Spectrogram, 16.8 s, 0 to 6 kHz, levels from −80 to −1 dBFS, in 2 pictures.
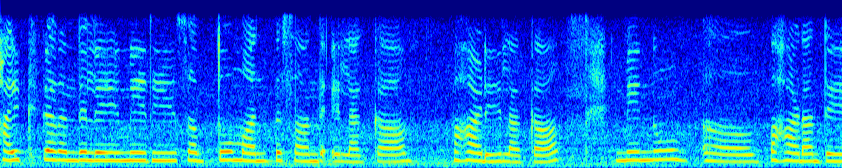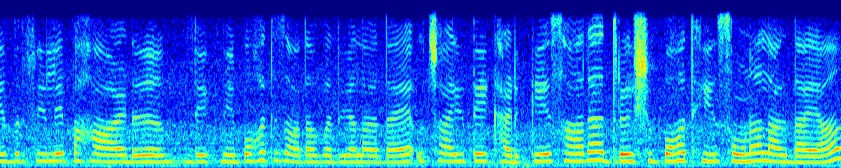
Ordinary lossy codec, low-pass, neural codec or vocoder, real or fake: none; 5.4 kHz; none; real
